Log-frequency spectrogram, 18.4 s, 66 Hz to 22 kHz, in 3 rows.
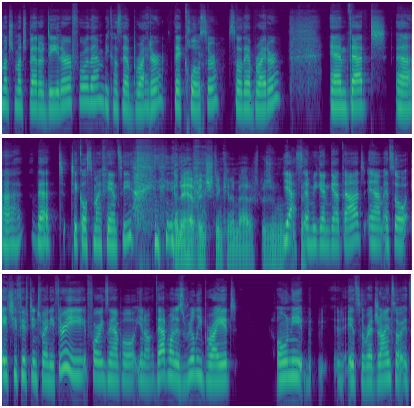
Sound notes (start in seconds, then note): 8.1 chuckles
